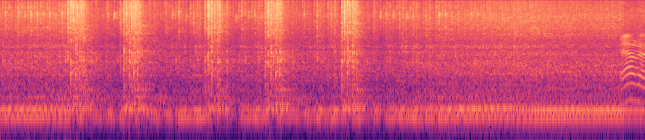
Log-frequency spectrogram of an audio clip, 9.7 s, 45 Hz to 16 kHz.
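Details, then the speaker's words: 2008 Harley-Davidson FLHT Electra Glide Standard, first start of the season after winter: deep lumpy V-twin idle with throttle blips rising and settling back cleanly; normal revving, healthy. "hold on there it is running like a true Harley let's see how it sounds let's crank it up a"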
